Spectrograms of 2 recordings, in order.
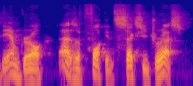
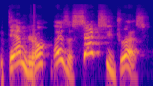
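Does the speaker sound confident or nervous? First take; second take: confident; nervous. First: It is said in a confident, smirking way. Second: It is said in a nervous, unsure way.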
